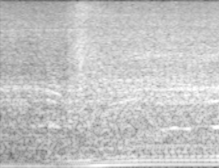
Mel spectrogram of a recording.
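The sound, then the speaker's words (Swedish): An ambulance drives off through snow, its engine a steady low hum that swells slightly partway through and then holds level, with no siren. “Där åker Antons pappa. Han vinkar till Anton genom ambulansens fönster.”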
